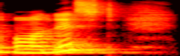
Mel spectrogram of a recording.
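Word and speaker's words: honest: की जाती for example H इन ऑनेस्ट जैसे कि ऑनेस्ट में एच साइलेंट है डब्लू इन रैप जैसे कि रैप में डब्लू साइलेंट है के इन नॉक नॉक में के साइलेंट है व पुट द आर्टिकल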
